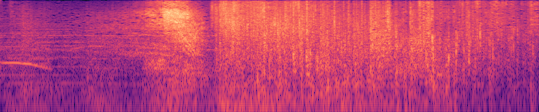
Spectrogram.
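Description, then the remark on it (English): A short falling whistle and a rushing whoosh lead into a loud cannon blast, fired during the Black Pearl's attack on the town, that bursts through a jail cell wall, followed by several seconds of heavy rumbling and crumbling debris. “It ultimately ends up blasting a cannon through the jail cell of the prisoners that are next to him, and they end up escaping.”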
